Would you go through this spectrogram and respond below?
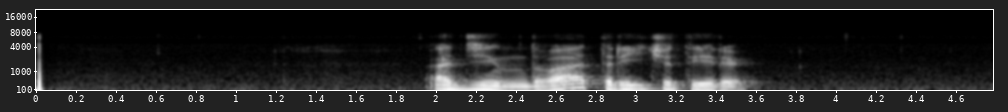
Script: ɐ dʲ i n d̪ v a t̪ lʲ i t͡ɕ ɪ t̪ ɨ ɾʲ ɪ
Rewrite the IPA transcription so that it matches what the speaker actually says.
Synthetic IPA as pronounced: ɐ dʲ i n d̪ v a t̪ ɾʲ i t͡ɕ ɪ t̪ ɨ ɾʲ ɪ

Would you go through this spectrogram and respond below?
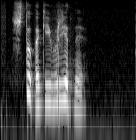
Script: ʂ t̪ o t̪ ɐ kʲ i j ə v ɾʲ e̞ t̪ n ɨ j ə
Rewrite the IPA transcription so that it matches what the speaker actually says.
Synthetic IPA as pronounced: ʂ t̪ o t̪ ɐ kʲ i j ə v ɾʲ e̞ d̪ n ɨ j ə

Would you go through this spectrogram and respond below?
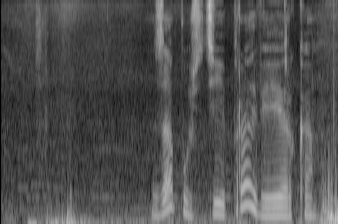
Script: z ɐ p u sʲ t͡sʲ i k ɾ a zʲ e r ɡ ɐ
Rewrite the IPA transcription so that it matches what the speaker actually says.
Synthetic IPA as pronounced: z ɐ p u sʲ t͡sʲ i p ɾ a vʲ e r k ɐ

